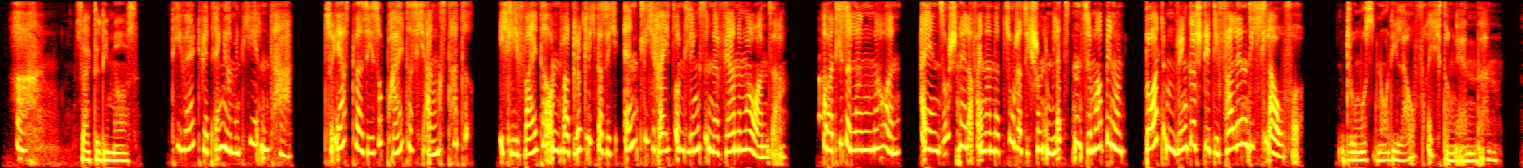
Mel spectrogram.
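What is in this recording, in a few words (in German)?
Erzählung Maus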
